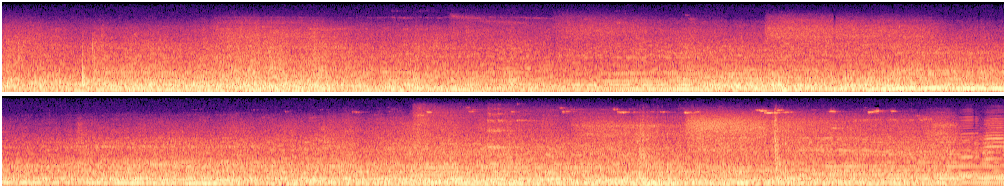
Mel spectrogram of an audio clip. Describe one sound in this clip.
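A subway train rumbles steadily.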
